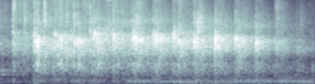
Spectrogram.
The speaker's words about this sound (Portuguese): Você pode aplaudir e ficar de pé.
